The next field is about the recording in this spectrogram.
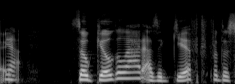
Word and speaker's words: Gil-galad: They were built in Second Age 600, and they were built by Gilgalad.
